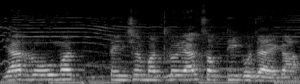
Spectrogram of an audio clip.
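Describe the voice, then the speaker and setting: A woman's voice: medium pitch, normal speed, roomy sound, soft background music. A woman acting in a comedy sketch, delivering wisecracking comebacks. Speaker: comic sketch performer.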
